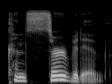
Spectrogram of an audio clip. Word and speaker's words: conservative: A key word here, as you can probably guess, is conservative. Conservative. Conservative. The stress is on sir.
